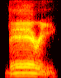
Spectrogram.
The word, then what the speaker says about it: bury: Bury. Okay, English is funny. It sounds like berry, like Berry, like the fruit, but it's spelled bury, but it's pronounced like berry.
